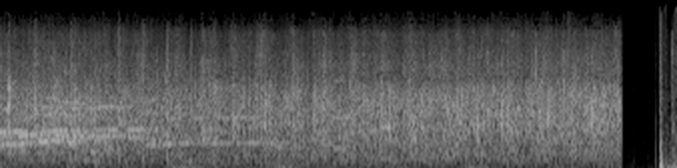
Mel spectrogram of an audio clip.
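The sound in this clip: Sustained applause from an audience greets Angela Davis taking the stage at a Chicago afternoon rally, a loud, even wash of clapping that holds steady for about six seconds and then cuts off abruptly.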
